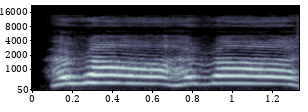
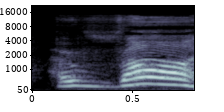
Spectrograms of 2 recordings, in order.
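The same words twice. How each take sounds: First: High, loud hurrahs; shouted cheer. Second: Brief, mildly raised hurrah; private cheer. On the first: Skip celebrating the getaway, triumphant shout. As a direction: cheer at full voice. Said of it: "shouted Skip". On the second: Hop spotting the stop wheel, contained cheer. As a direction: cheer to yourself, short of shouting. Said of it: "he thought". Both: A narrator's reading.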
